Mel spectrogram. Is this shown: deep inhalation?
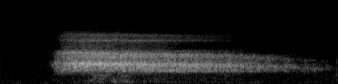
yes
